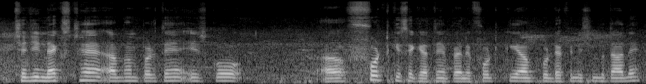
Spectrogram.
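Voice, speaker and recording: A man giving a linguistics lecture, explaining a textbook step by step with frequent hesitations and reading English passages very slowly. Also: a little high, flat delivery. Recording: faint background noise.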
